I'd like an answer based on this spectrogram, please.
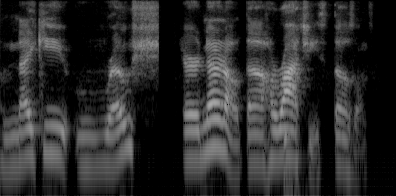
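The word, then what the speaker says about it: Huarache: Roche or no, the Hirachis, those ones. I think I'm saying the name right. Sean, help me out. Is that how you It's pronounce it? Arachi. It's Arachi.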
